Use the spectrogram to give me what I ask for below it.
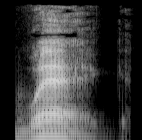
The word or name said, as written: wag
